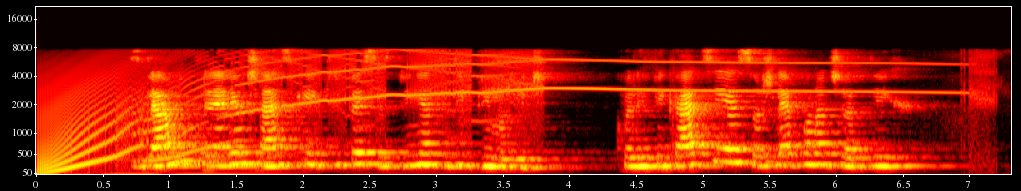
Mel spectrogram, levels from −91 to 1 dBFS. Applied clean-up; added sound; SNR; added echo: none; Screech; 6 dB; reverberation time 0.8 s.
